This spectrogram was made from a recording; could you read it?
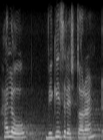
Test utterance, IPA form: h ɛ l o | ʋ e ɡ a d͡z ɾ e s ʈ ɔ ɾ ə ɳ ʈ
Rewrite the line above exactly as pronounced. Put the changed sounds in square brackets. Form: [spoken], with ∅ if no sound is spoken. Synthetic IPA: h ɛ l o | ʋ [i] ɡ [i] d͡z ɾ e s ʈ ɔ ɾ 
